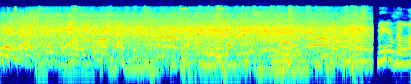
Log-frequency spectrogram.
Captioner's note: audience applauds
